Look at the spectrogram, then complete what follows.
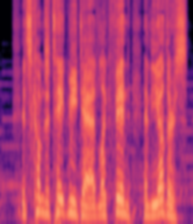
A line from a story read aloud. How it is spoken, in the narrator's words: I howled in utter despair as the tears slid down my cheek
